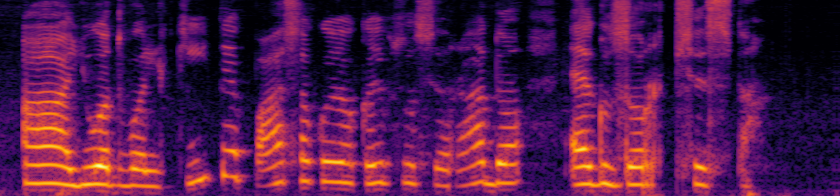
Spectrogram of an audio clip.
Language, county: Lithuanian, Vilnius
